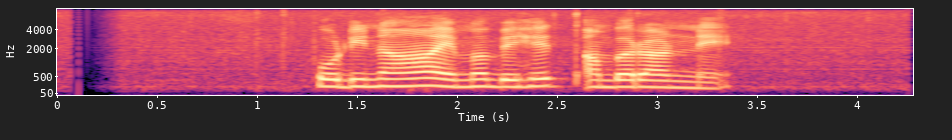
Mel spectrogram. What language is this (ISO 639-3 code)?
sin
